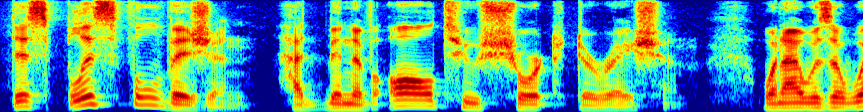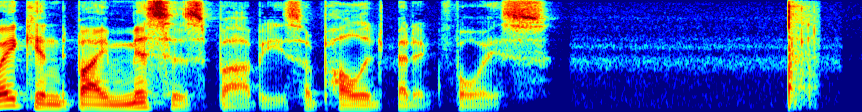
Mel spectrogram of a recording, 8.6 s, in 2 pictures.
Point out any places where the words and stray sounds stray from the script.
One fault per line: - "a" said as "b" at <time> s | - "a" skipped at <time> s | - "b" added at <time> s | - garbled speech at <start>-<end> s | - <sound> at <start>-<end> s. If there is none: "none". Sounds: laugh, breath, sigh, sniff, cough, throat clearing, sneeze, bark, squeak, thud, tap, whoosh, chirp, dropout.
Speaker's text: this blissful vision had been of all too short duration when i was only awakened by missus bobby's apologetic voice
- "only" skipped at 4.2 s
- dropout at 6.2-6.3 s
- tap at 8.3-8.4 s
